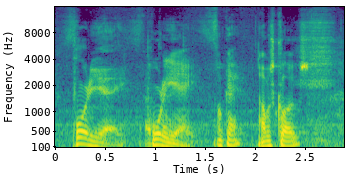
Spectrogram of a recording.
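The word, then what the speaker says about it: Poitier: And then we would also lose Sidney Portray. Yeah. You know how you say it? Portier.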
